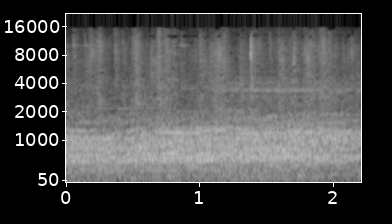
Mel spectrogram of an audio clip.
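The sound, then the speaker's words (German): Eight thousand brown-feathered hens on several levels of a henhouse make a dense, steady murmur that holds evenly throughout, with no single call standing out. “8000 Hühner mit braunem Gefieder sitzen auf mehreren Ebenen und verbringen hier die Tage, wenn sie nicht draußen sind.”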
